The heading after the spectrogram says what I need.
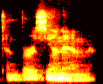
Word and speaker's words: conversion: And the S-I-O-N is the tricky part. It is not pronounced how it looks. It's got two pronunciations. Jeune. That's the best way to spell jeune. It's a very strange sound, kind of a Z thing. Jeune and shun. It depends on the word.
